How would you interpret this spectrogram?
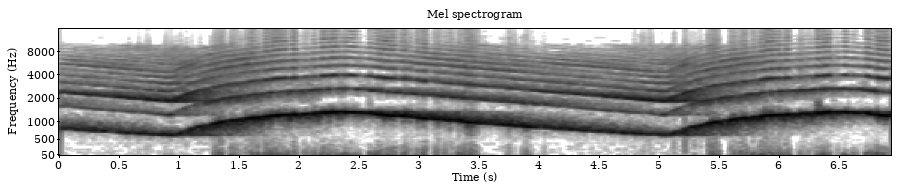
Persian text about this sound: مانلی سوار ماشین آتش نشانی شد و اون رو روشن کرد و بعدش آجیر کشان به سمت مدرسه حرکت کرد.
